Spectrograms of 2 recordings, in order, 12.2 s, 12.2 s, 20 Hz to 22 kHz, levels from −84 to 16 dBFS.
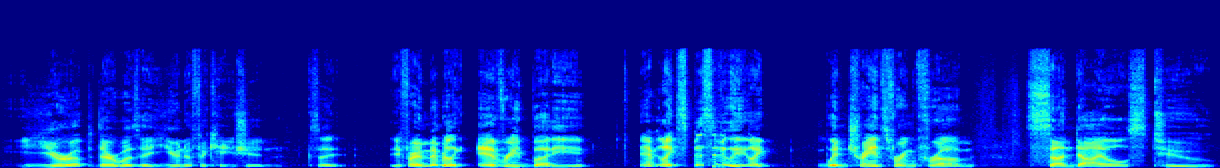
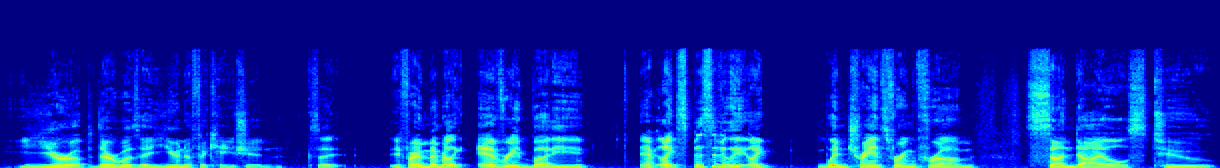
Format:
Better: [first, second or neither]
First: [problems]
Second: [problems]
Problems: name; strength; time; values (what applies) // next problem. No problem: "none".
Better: second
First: thin; very; fading below 350 Hz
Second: none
